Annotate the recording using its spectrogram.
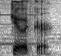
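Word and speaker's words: Giljagaur: Yes, Gilligur. That would be closer to the Icelandic pronunciation, Gilligur, or Gulliguck.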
